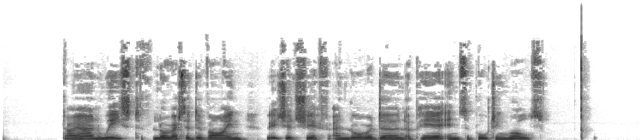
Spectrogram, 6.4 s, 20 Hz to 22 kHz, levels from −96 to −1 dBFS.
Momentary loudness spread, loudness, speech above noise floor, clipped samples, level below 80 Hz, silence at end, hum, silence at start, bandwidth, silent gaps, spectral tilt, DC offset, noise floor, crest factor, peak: 10 LU; -21 LUFS; 60 dB; under 0.1%; -60 dBFS; 0.6 s; none; 0.65 s; 16 kHz; none; -3.5 dB/octave; under 0.1%; -81 dBFS; 22 dB; 0 dBFS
